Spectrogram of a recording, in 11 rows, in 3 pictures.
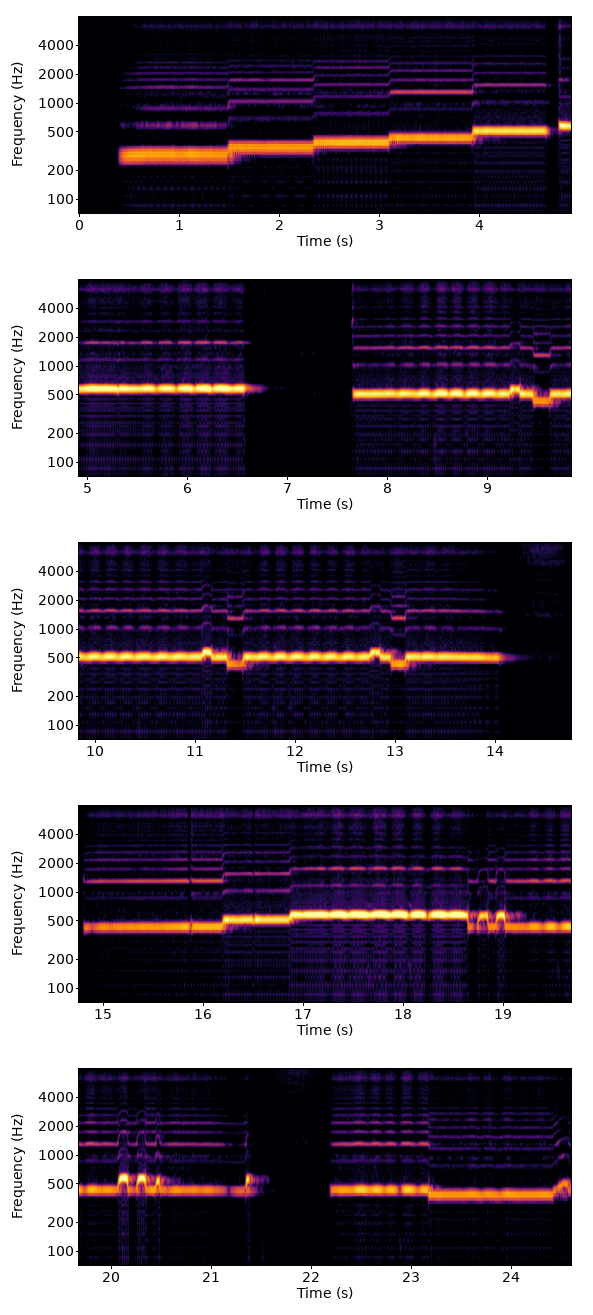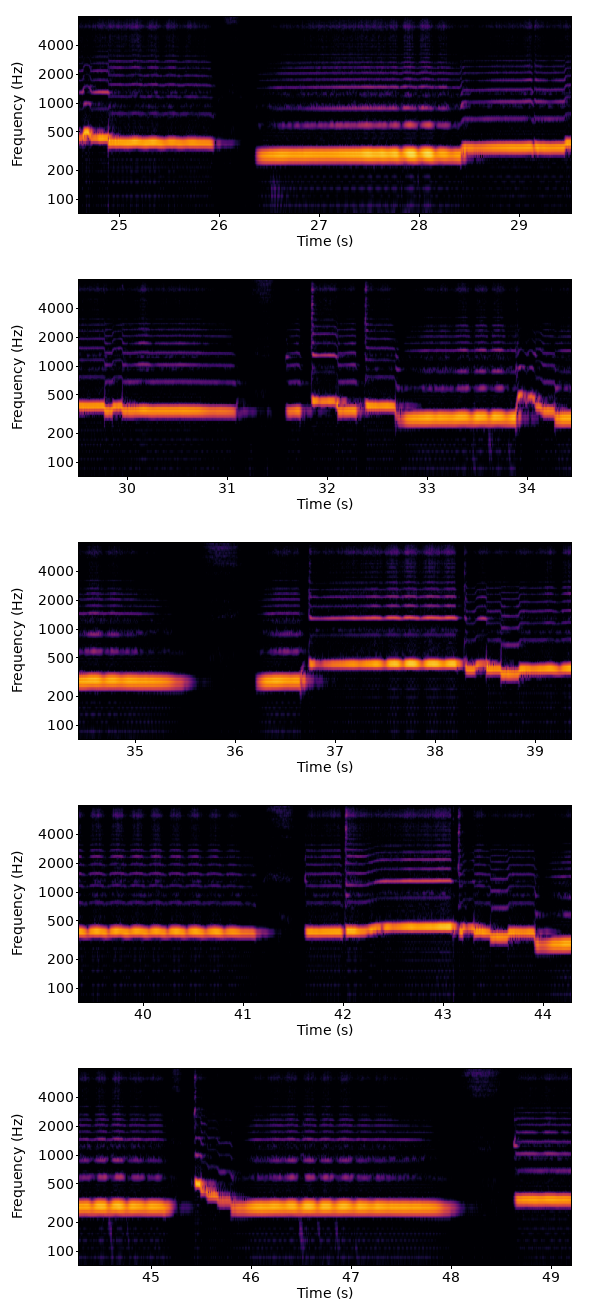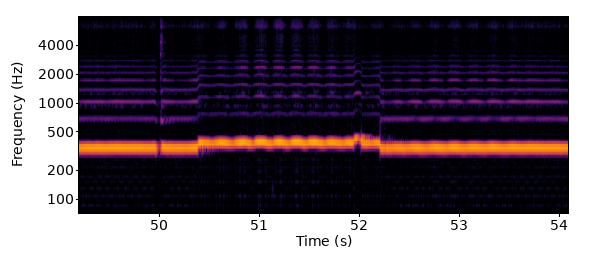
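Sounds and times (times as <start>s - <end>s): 
flute: 0.0s - 54.0s.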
